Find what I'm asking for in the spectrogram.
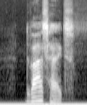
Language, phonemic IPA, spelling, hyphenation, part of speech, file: Dutch, /ˈdʋaːs.ɦɛi̯t/, dwaasheid, dwaas‧heid, noun, Nl-dwaasheid.ogg
- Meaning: stupidity, foolishness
